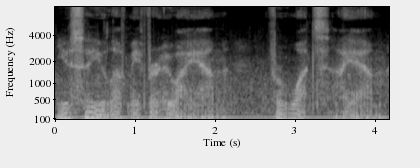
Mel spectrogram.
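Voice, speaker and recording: Man as a low, whispering, melancholy vampire boyfriend. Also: level tone, full character voice. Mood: wistful, apologetic. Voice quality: whispery, gravelly. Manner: soft, hesitant, intimate, slow with pauses. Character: melancholy, insecure, devoted young male vampire boyfriend. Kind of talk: ASMR roleplay.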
